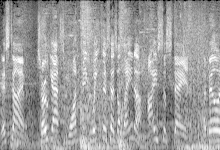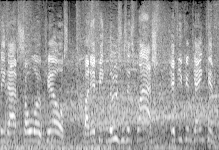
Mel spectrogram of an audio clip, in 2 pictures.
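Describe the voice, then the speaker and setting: An animated male esports analyst with a high-pitched voice. He breaks down the game live with emphatic delivery while loud music plays behind him. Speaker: esports colour commentator, analyst.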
